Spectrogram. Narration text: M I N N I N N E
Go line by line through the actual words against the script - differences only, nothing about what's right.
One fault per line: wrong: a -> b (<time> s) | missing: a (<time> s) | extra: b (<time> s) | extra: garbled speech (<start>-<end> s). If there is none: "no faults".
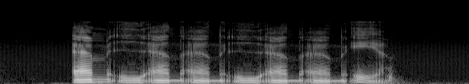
no faults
